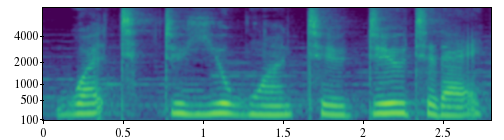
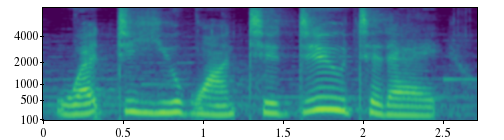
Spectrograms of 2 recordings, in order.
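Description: The two takes are said the same way.

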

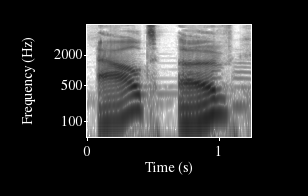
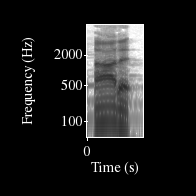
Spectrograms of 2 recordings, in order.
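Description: First: Both words are said fully and separately. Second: The two words merge into one reduced word. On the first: This is the formal form. "正式的写法是I'm out of here" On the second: This is the casual spoken form. "把out 和of 这两个词缩成一个词"

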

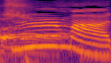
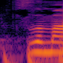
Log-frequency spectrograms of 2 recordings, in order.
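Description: First: The second syllable is light and unstressed. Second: The second syllable has a full high level tone.

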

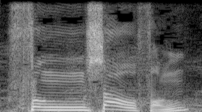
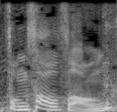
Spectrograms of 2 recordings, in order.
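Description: First: It is said in standard Mandarin pronunciation. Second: It is said with a Henan dialect accent. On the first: "冯绍峰倒过来就是风少冯" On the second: "河南的同学们，我讲的标准吗？"

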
